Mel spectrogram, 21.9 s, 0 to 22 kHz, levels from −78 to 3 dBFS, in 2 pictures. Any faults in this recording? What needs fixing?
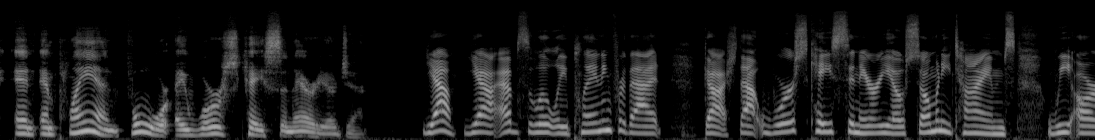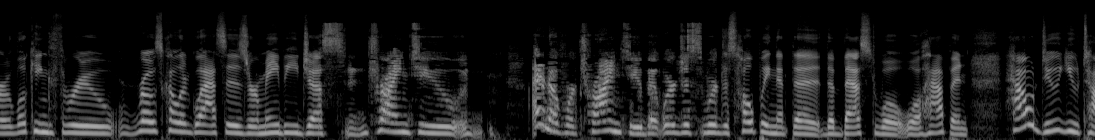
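From 14.13 to 18.13 s, after "colored glasses or maybe", an adaptive stream at a lower bitrate abruptly cuts everything above 11.1 kHz, with no gap, unlike a dropout. This fits a switch from 96 kbit/s AAC to 12 kbit/s HE-AAC. Quality returns by "just hoping that the". To prevent it, buffer more ahead or set a higher minimum rung in the bitrate ladder.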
